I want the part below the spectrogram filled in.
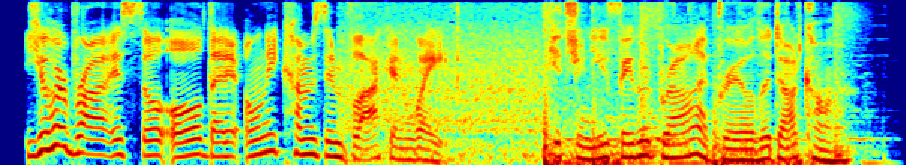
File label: social media ad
